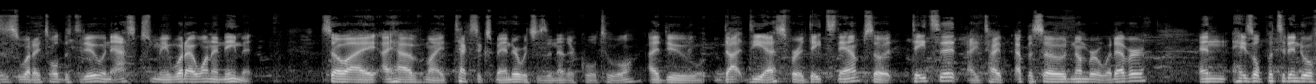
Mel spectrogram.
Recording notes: Recorded from New Media Expo 2015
